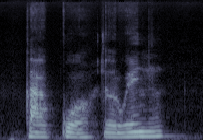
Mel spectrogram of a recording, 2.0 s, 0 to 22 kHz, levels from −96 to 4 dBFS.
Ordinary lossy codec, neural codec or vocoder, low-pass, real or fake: none; codec, 44.1 kHz, 2.6 kbps, SNAC; none; fake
